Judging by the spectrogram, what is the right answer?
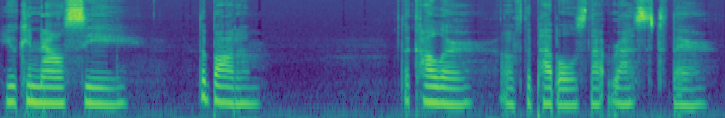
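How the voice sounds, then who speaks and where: A woman leading a guided meditation in a soft, gentle, soothing voice, with unhurried phrases and long pauses, at times breathy. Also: lowish voice, monotone, dry recording. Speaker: meditation teacher.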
